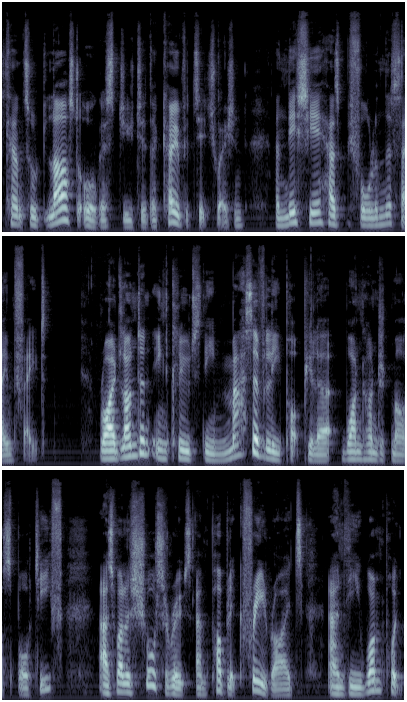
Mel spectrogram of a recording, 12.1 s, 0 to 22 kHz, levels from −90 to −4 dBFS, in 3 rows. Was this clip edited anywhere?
no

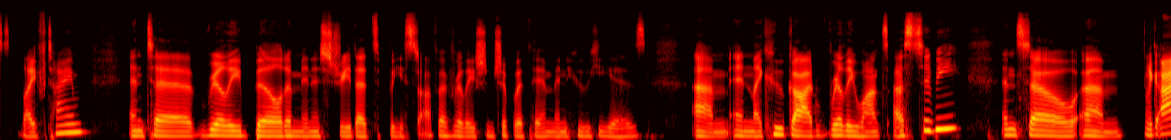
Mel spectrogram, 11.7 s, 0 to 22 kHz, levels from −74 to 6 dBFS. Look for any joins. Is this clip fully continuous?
yes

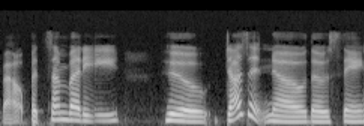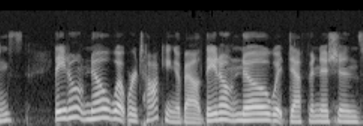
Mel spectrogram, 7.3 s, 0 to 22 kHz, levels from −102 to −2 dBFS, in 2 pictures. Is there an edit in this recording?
yes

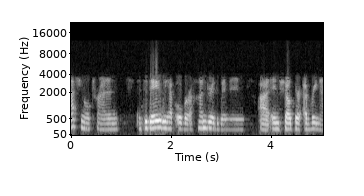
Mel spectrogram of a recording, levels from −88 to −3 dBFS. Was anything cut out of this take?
yes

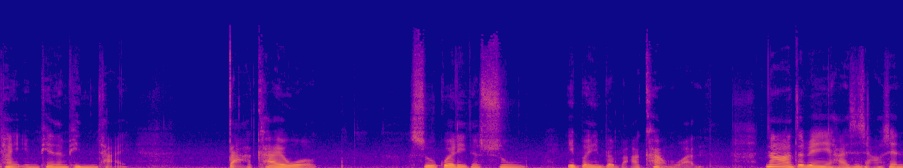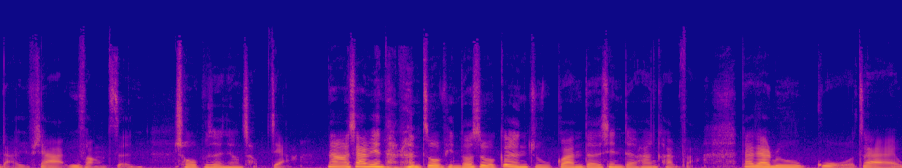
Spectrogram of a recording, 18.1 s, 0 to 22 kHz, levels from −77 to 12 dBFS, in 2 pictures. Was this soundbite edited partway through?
yes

